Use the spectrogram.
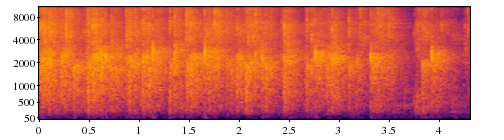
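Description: A church congregation breaks into lively applause, many hands clapping in a dense, rolling burst that swells and fades in waves, heard up close with no voice over it.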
